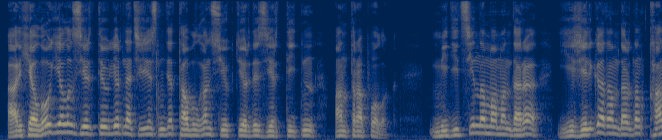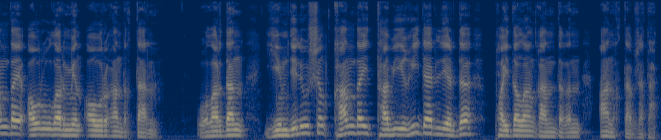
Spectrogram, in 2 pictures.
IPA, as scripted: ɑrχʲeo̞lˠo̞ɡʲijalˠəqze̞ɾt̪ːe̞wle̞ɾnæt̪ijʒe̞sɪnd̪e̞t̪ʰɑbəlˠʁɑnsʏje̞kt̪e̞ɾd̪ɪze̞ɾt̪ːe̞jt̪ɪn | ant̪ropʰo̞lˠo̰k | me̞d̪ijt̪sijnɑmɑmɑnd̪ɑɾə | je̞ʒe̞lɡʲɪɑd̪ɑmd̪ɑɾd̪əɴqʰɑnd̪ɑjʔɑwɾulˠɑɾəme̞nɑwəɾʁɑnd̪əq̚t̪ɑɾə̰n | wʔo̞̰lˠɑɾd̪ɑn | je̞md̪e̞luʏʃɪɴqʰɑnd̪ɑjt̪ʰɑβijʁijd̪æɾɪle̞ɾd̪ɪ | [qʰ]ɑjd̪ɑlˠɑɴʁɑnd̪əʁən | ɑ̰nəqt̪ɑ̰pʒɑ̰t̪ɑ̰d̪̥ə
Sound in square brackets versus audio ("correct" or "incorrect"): incorrect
